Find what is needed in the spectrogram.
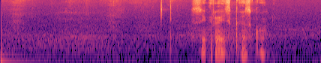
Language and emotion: Russian, neutral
